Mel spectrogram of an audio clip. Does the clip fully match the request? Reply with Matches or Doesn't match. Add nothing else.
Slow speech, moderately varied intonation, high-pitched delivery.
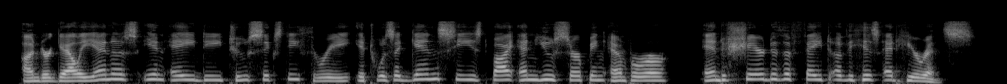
Matches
